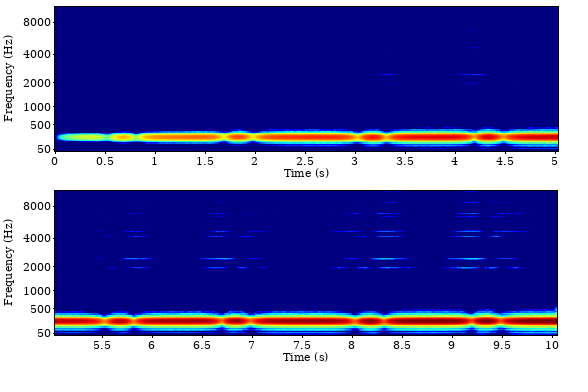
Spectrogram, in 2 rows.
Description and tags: Moon-recording
I produced a song in sine curve about 250Hz with an amplitude 1,0000 ; 10 sec. I used the Audacity's effects. The first one was "normalize" ; the second one "phaser" with 4 phases 0,4 Hz ; 0 (deg.) ; 100 profundity ; 0 comeback (%). To finish i used the effect " melt into openning".
cours, Moon, recording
